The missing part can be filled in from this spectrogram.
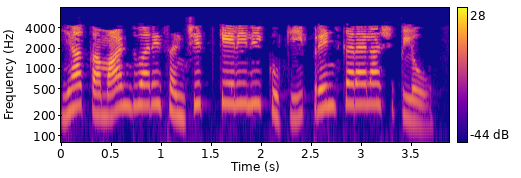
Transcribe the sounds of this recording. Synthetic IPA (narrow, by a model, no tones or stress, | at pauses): jakəmaɳɖd̪ʋaɾesəɲt͡ɕit̪keleliːkukiːpɾiɳʈkəɾajlaɕiklo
